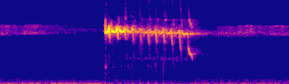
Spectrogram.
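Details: Blue-crowned hanging parrot calling a rival: a single shrill, very high burst lasting about half a second, standing out over a faint steady high-pitched hum and low background rumble.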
